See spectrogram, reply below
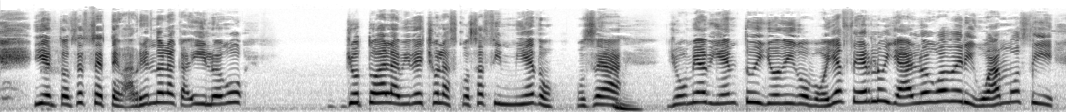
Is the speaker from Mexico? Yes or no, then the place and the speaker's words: yes; Mexico; moved away; Porque vienes de fuera y tienes que aprender. Yo vengo de la cultura de México en la que si tú ahorita quieres vender tamales, nomás te sales allá afuera.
